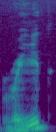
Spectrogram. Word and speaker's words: read: Digo en infinitivo read, en su pasado digo red como el color rojo, y en forma de su pasado participio digo red de igual manera.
